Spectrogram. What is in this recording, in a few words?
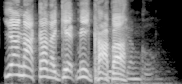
male you're not going to get me copper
